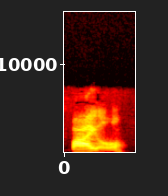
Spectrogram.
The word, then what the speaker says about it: file: wondering about fire and file so let me get these between so file we have to have that that um that dark l in there whereas fire fire and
